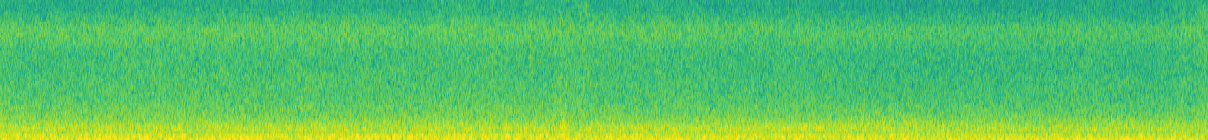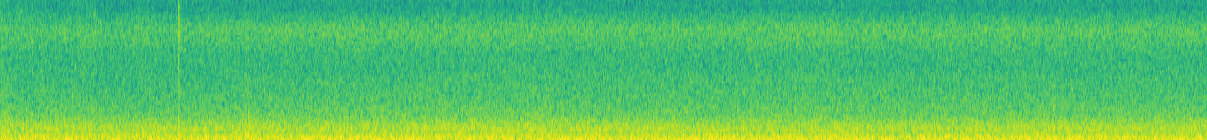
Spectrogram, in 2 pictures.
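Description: A honey bee swarm hums outdoors on a branch, a dense, steady buzzing of many bees up close that stays loud and unbroken throughout, with bees fanning nearby and no voices.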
